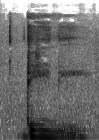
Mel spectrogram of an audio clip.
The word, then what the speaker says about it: Tiny: It's just what we call her, and it's pronounced Deanie.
